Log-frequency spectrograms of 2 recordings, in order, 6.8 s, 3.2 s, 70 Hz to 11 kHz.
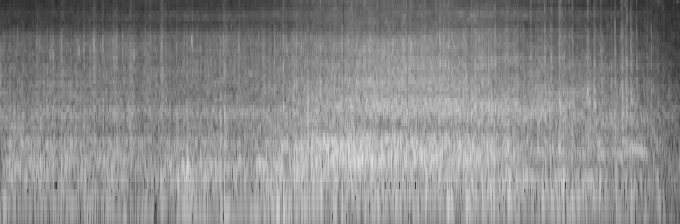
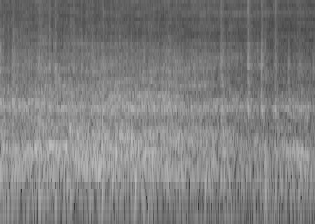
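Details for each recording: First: Bachmann OO gauge SE&CR C Class 0-6-0 steam locomotive, new and running in: rumble with a light rhythmic squeak from the loco, not the tender; owner suspects dry coupling rod crank pins needing lubrication. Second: Bachmann OO gauge SE&CR C Class 0-6-0 steam locomotive running laps after lubricating the crank pins, which cured an earlier squeak: steady whir with light rhythmic clatter, no squeak, sounds perfectly fine.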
